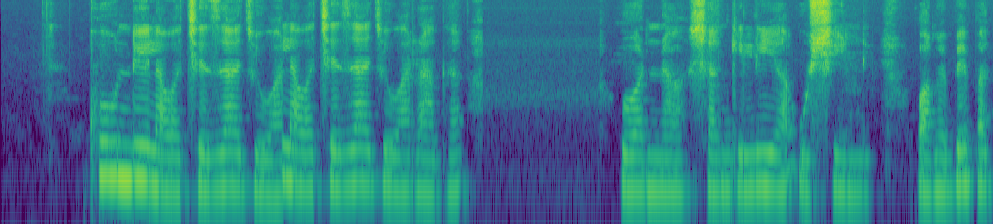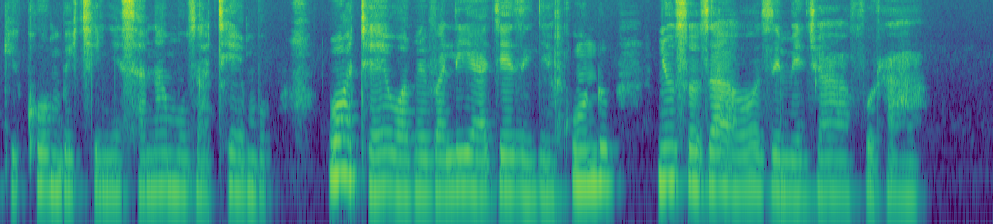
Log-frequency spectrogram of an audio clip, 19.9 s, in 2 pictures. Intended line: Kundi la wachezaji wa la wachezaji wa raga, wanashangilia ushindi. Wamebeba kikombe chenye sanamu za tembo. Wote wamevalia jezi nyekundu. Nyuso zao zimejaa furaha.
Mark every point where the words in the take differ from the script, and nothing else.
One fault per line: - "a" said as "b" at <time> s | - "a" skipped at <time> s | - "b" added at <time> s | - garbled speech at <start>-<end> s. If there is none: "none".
none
